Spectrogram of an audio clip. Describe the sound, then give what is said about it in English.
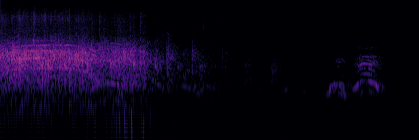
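An audience claps in a dense, loud burst of applause that tapers off over a couple of seconds, then a single voice begins speaking as it quiets. “Clap y'all hands, please. Just clap.”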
